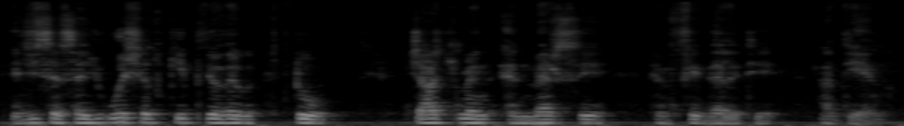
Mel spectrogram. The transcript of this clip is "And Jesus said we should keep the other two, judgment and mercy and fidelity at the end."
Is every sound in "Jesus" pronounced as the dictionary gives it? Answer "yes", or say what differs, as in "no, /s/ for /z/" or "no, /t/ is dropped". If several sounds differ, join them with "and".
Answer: no, /s/ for /z/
